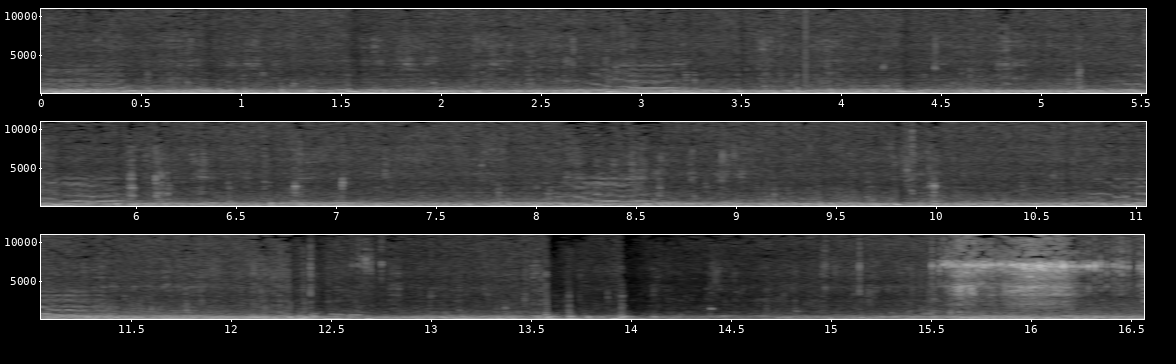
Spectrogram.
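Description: Water laps against the hull of a small boat.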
